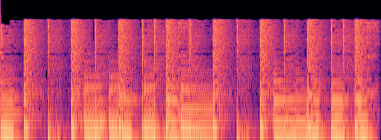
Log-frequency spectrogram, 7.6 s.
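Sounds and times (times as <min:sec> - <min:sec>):
verse bass line: 0:00.0 - 0:00.5, 0:01.7 - 0:04.3, 0:05.4 - 0:07.6.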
